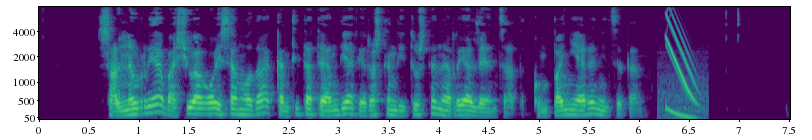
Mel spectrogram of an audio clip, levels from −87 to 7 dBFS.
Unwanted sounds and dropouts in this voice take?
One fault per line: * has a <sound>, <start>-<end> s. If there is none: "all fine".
* has a chirp, 6.3-6.6 s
